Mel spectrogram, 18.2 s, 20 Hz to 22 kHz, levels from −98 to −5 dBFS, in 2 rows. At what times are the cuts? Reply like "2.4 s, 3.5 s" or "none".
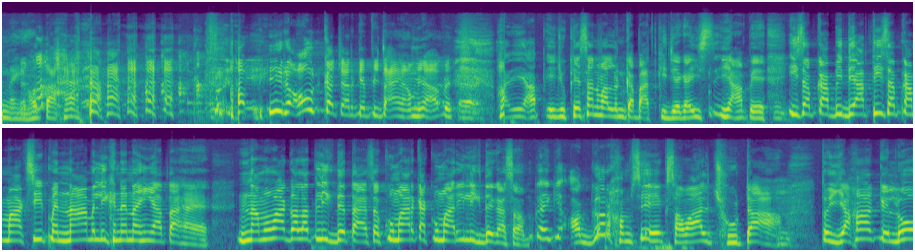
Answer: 5.0 s, 14.4 s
